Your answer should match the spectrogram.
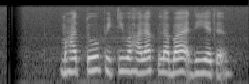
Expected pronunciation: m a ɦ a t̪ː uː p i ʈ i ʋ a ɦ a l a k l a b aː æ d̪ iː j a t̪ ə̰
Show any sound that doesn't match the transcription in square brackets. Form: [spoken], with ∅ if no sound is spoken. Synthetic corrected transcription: m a ɦ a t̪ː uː p i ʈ i ʋ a ɦ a l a k l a b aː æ d̪ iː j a t̪ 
